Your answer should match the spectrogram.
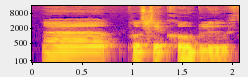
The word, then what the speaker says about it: Postecoglou: In terms of stock, in terms of the manager, I think Postecoglou, that's how we pronounce his name.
